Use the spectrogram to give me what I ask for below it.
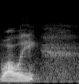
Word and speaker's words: WALI: strategy here um so we're going for pronunciation Wall-E and not like wh or woy or anything there's some difference in pronunciation wum wallum and and things like that we're going with Wally I'm just decreeing that um so the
